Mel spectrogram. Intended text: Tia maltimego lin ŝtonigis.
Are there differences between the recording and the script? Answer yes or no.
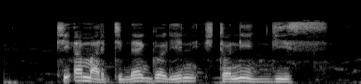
no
